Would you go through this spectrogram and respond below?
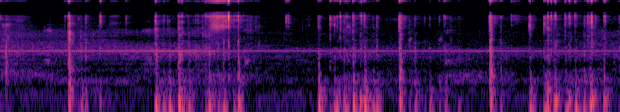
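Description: Computer keyboard being typed on while JavaScript code is written, with quick clusters of sharp, close key clicks broken by short pauses, and faint talk in the background.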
